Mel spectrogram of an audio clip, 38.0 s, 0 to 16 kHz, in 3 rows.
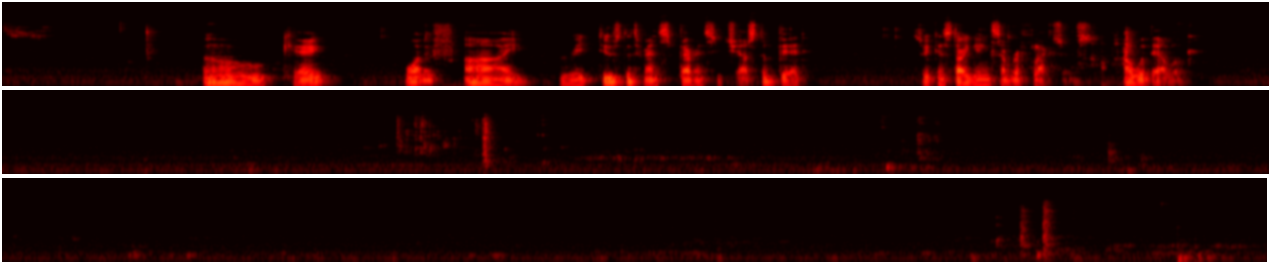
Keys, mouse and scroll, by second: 4.3 click, 6.2 click, 8.0 click, 9.0 click, 10.2 click, 11.2 ctrl+r, 17.0 click, 17.5 ctrl+r.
